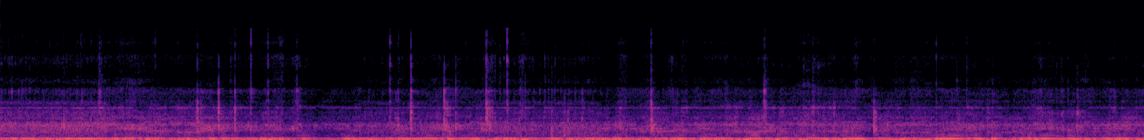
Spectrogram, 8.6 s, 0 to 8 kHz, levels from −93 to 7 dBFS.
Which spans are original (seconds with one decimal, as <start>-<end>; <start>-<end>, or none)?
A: 0.0-0.8; 2.7-3.2; 3.7-4.5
